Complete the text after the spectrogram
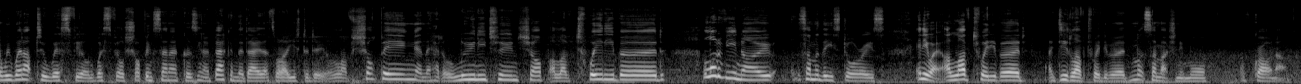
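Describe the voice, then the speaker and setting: A fairly low, creaky, warm-toned woman's voice comes with a little hiss or hum. She's an Australian travel vlogger chatting casually during a live-streamed walk in a park beside a river, calling her viewers "guys" over and over.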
